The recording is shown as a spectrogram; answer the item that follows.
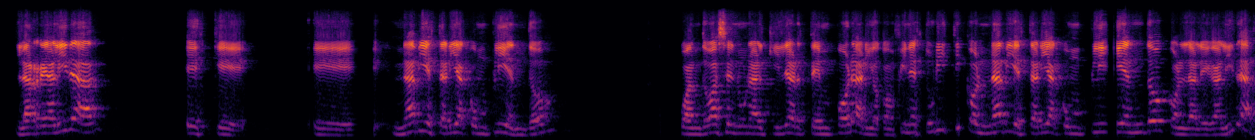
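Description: The speech, in a Rioplatense accent, goes at a very slow pace with long, frequent pauses and ordinary pitch variation. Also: man, high pitch for a man. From Argentina. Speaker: real estate broker and auctioneer; auctioneer. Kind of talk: audience question. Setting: video call. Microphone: video call.

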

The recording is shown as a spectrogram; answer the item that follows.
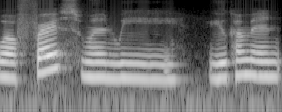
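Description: The speaker is a woman. She talks in a Miami accent. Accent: Miami American English, Haitian heritage. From Miami, Florida. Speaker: technical college staff member. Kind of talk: interview. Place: studio. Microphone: lapel.

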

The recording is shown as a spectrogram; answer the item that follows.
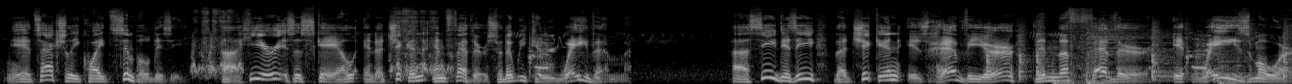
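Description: A man puts on a cartoonish character voice, fairly high in pitch. He speaks at a fairly slow pace. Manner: patient, explanatory.

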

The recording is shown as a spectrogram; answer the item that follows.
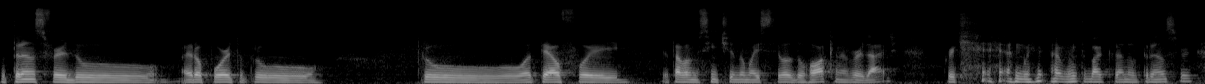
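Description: Monotone, flat intonation marks this man's fairly low voice. He speaks at a very slow pace with long, frequent pauses. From Brazil. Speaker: hair transplant patient. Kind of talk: testimonial. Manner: hesitant, with filler sounds. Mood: pleased, relaxed. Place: office. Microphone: lapel.

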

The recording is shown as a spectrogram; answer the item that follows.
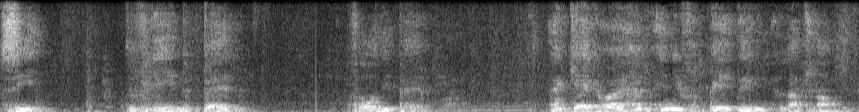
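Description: At a very slow pace, a man speaks with lively intonation and long, frequent pauses, amid light background noise and audible room echo. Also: fairly low pitch for a man. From Ghent, Belgium. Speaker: poet. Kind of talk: live poetry reading. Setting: live venue with audience. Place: stage. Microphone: camera far.

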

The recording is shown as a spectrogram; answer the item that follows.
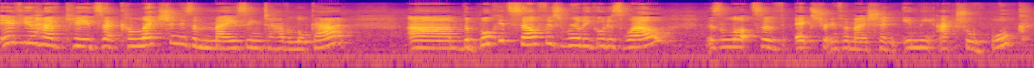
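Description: In a high voice with lively intonation, a woman speaks at a moderate pace. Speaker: presenter. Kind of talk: casual livestream chat. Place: kitchen. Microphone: phone near.

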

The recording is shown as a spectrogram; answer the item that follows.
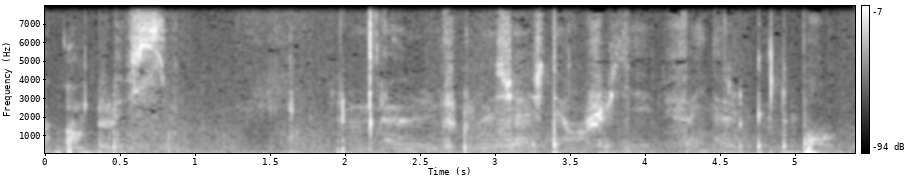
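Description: A woman's whisper with big swings in loudness and long, frequent pauses. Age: 20s. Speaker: ASMR creator. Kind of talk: ASMR personal attention. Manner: whispered, soft-spoken. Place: home room.

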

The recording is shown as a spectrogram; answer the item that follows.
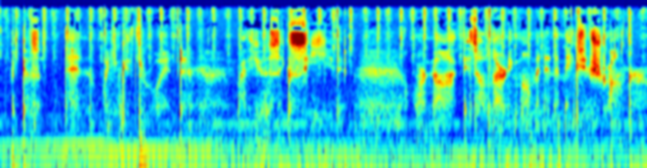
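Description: Loud background noise is present throughout. Against it, a man talks at a moderate pace. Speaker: ASMR creator playing a barber. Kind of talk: soft roleplay chat. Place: home room. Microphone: studio mic.

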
